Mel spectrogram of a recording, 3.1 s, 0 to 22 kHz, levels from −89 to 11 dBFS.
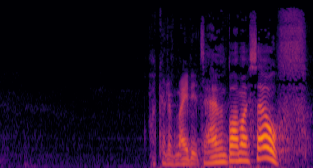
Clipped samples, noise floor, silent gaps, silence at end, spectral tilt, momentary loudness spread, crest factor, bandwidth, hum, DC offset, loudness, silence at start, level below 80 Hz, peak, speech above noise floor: under 0.1%; -70 dBFS; none; 0.1 s; -6 dB/octave; 16 LU; 18 dB; 17.5 kHz; none; under 0.1%; -22 LUFS; 1.6 s; -60 dBFS; -8 dBFS; 48 dB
